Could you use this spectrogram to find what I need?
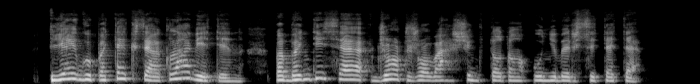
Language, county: Lithuanian, Vilnius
